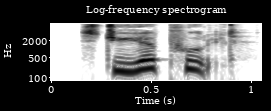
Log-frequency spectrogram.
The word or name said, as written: styrepult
